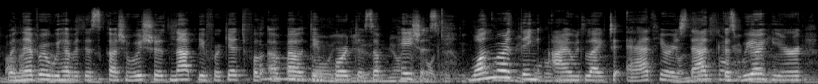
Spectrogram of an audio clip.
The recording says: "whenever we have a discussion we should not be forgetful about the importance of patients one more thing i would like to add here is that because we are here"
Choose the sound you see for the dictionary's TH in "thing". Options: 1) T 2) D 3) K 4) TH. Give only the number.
4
